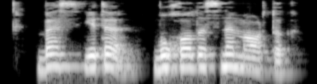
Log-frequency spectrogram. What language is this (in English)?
Uzbek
